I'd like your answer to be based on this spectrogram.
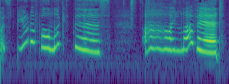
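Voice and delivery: high and loud, slowed admiration; real thrilled gushing; gushing delight. Real, not acted. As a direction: swoon over every detail. Gushing over handmade gift.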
